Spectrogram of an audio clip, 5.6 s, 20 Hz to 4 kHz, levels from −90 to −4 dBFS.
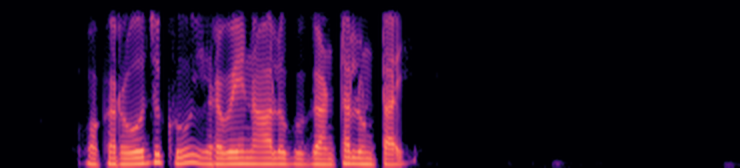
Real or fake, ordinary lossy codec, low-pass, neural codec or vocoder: real; none; 3.6 kHz; none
